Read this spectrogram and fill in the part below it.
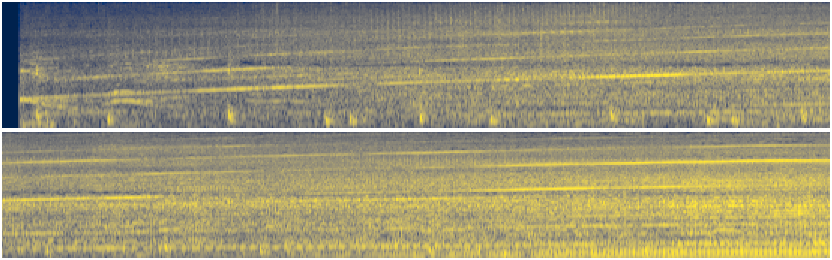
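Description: A model helicopter's motor whines, rising steadily in pitch as it spins up.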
